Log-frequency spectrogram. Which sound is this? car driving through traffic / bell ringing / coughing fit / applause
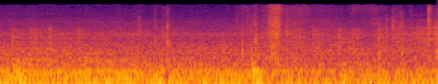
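car driving through traffic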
